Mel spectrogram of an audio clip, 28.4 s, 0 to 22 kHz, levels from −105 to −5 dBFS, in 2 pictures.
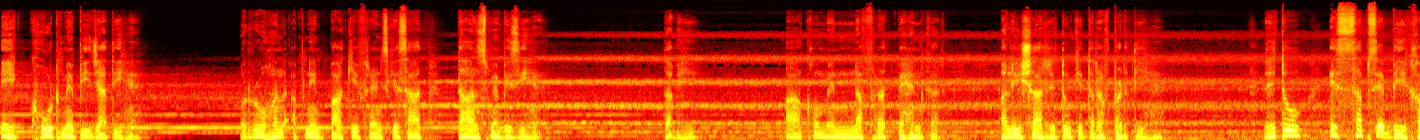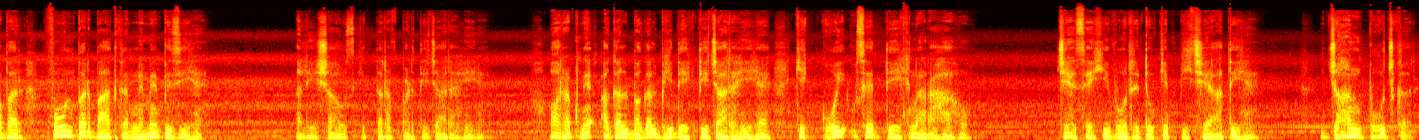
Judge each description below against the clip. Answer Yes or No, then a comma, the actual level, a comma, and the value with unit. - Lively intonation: No, average, 4.1 semitones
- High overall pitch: No, low, 100 Hz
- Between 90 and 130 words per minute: No, average, 150 wpm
